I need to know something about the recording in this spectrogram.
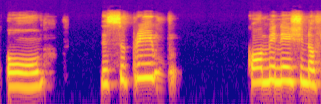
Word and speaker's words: Om: So here, when we are saying Om, Om, we didn't move our lip, so it's 1 syllable.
